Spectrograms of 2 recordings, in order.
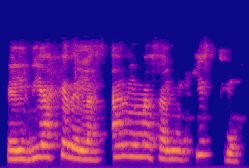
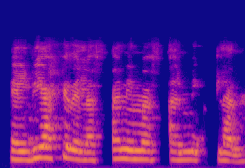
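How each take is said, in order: First: Ends with "Miquistli" said as mi-KEES-tlee; the slip "al Miquistli" before the correction; mistaken title. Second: Ends with "Mictlán" said as meek-TLAHN, stress on the end; the fixed title with "al Mictlán"; corrected title. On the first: Speaker presents her talk title, saying "Miquistli". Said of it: "aunque debiera decir El viaje de las ánimas al Mictlán". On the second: Speaker corrects her talk title to "Mictlán". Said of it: "Debiera de ser". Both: Shown as a demonstration.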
